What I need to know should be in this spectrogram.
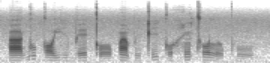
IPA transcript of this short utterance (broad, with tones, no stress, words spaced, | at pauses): aː˨ɡu˦ɡɔ˨ji˨ beː˨˦kʼoː˨pã˦˨ pi˨kʼi˦ɡo˨hĩ˦ tʰo˦lʊ˨ pʰu˦˨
